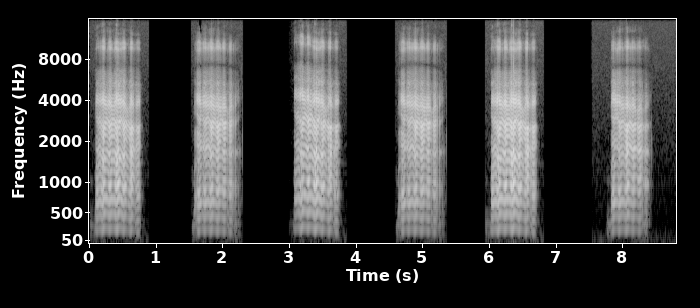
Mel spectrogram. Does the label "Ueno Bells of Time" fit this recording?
No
